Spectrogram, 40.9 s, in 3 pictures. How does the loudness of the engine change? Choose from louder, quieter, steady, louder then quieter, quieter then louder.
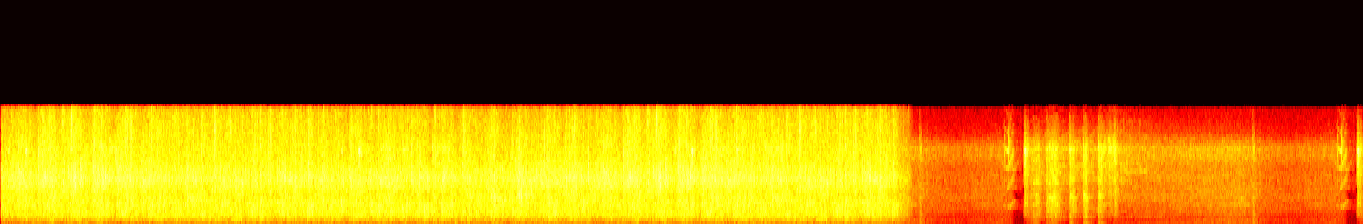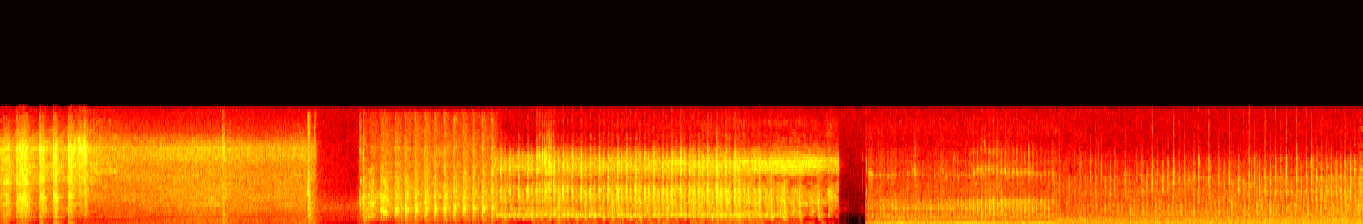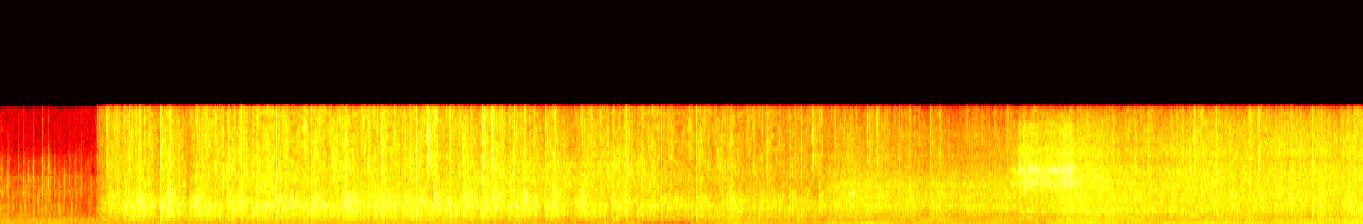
louder.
